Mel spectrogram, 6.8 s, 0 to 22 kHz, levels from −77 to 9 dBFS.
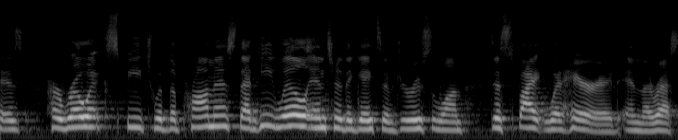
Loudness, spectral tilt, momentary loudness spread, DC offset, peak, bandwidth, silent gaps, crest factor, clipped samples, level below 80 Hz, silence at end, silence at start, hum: -26 LUFS; -6.5 dB/octave; 13 LU; under 0.1%; -8 dBFS; 14.5 kHz; none; 18 dB; under 0.1%; -70 dBFS; 0.05 s; 0 s; none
